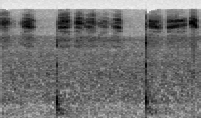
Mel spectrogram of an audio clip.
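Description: Pen writing on an interactive smart-board screen: faint scratchy strokes with two light taps about a second apart.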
